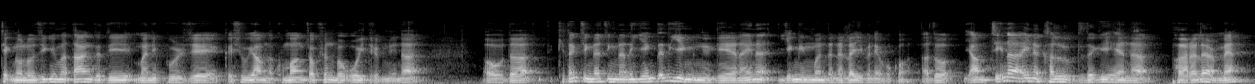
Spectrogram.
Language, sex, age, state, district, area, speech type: Manipuri, male, 18-30, Manipur, Imphal West, rural, spontaneous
